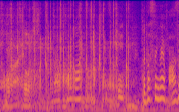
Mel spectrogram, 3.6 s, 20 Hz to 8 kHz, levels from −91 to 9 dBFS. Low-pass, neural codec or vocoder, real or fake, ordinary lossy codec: none; codec, 16 kHz, 1 kbps, FunCodec, trained on LibriTTS, 50 frames a second; fake; none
